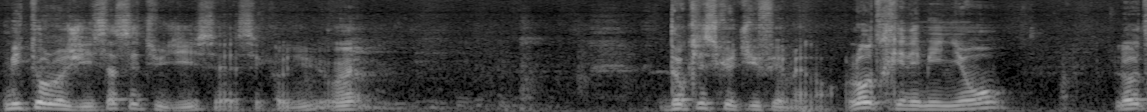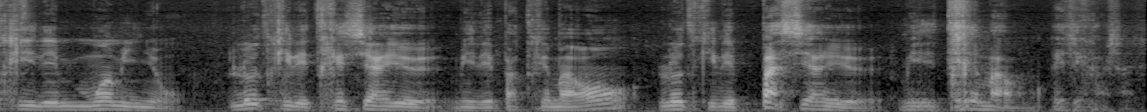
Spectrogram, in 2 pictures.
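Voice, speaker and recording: A man's voice: mid-range voice, animated, brisk, gravelly, slight background noise. A man performing a stand-up comedy monologue, acting out dialogues with mocking asides.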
